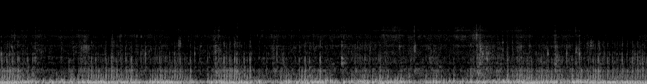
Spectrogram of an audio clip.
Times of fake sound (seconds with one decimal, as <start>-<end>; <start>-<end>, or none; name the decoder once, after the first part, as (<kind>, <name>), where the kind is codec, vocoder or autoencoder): 0.5-1.2 (autoencoder, DAC-VAE); 3.6-5.8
